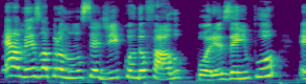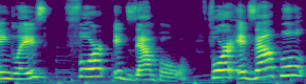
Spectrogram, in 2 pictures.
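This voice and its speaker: Woman teaching english, high voice, unhurried, soft music behind. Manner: lively, explains with repeated example words. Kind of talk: language lesson for Portuguese speakers.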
